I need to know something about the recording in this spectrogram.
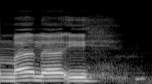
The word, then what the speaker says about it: ملئه: So wherever the word mala'ihi has comes, you have to pronounce accordingly, that dropping the excessive alif which has come after lam.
